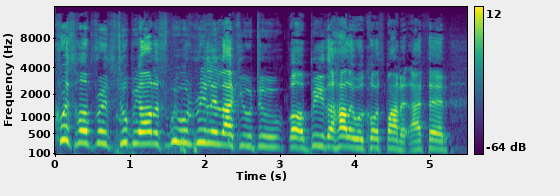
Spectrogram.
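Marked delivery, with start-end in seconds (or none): 0.0-4.7 stiff, corporate, network-executive voice. Retelling a phone call from the suits: impression of the suits. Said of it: "I'll do my impression of them".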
